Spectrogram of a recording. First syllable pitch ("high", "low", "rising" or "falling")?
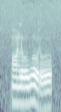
high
